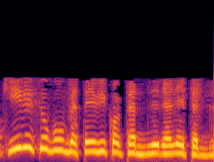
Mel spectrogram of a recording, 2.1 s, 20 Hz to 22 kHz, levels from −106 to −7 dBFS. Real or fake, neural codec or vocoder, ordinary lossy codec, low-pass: real; none; MP3, 16 kbps; 3.6 kHz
